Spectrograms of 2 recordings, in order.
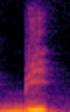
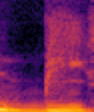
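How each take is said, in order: First: The vowel is kept short. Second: The vowel is held long. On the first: The speaker calls it right. "c'est bi" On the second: The speaker calls it wrong. "C'est pas un long bi"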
